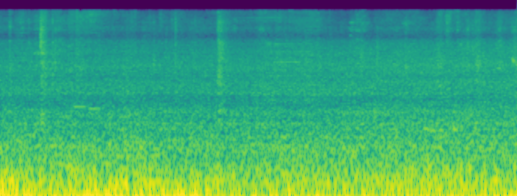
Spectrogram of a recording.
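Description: Amtrak Maple Leaf passenger train running at a steady pace, heard from on board: a continuous deep running noise with no distinct rhythm.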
